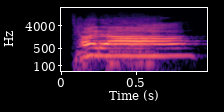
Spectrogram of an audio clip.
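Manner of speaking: loud showman's flourish; triumphant ta-da. Acted. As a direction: present it like a magician. Presenting exit loudly.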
